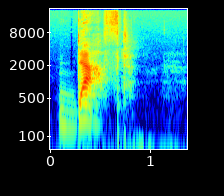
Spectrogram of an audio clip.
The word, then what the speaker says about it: daft: However, it's very likely that you'll hear this A pronounced as a short A. Daft, daft. You'll hear this in American English, daft, daft. And you'll also hear it in any northern accents in the UK, daft, daft.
